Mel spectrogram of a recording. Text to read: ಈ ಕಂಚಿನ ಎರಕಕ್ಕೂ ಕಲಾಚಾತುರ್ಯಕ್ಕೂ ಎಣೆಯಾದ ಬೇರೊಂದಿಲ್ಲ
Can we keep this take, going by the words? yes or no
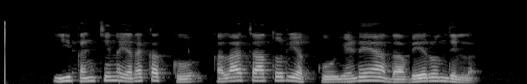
yes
